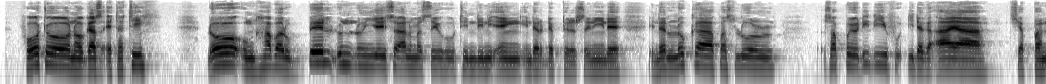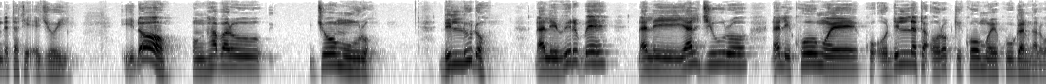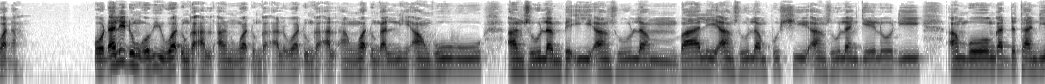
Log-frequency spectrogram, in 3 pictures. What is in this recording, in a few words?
fulfulde, drama; fulfulde adamawa abc nt drama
